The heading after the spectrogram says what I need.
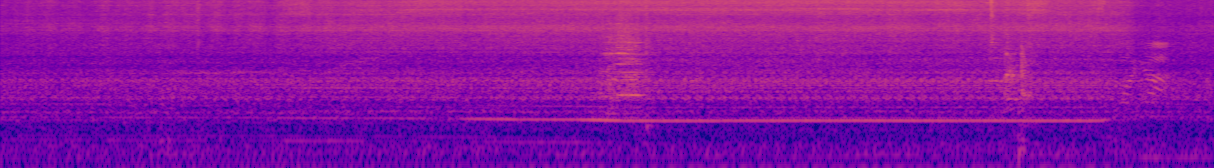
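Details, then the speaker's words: Yale forklift with propane four-cylinder Continental flathead, just started after sitting many years: low even idle with a faint steady whine, no misses or knocks; running smoothly on its own. "Hey, do that again. Hey, she's going."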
